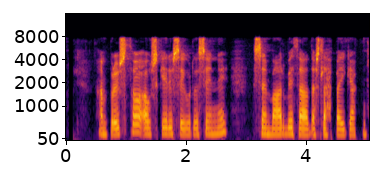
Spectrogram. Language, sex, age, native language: Icelandic, female, 40-49, Icelandic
